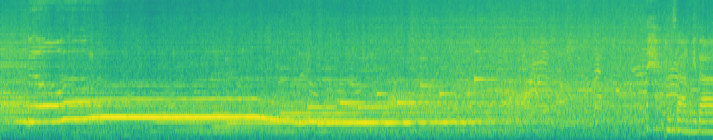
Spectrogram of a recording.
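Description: An electric guitar plays through an amplifier.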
